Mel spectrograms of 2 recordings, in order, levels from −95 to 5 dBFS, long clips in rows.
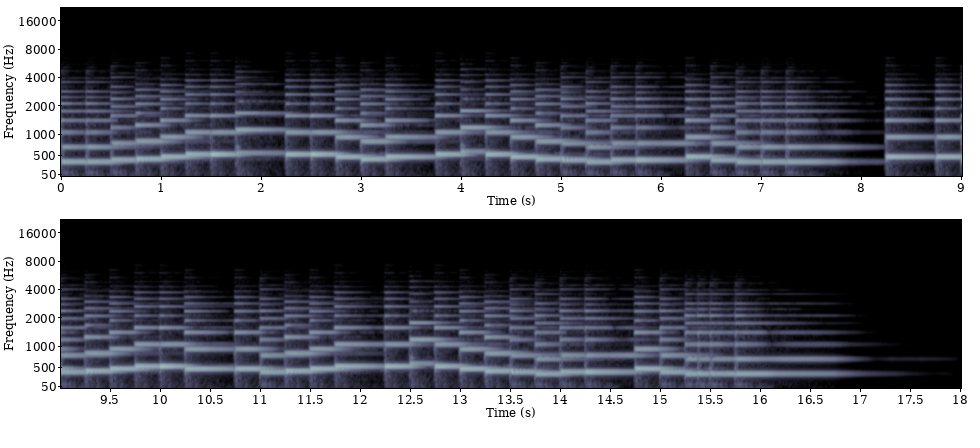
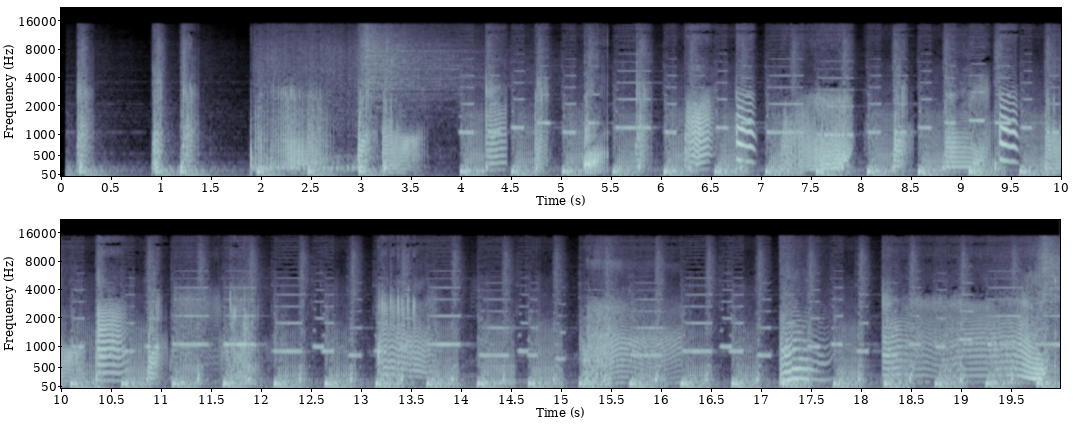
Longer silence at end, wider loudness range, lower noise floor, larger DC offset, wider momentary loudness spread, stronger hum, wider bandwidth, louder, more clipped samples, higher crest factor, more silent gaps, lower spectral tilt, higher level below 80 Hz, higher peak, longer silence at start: first, 1.1 s vs 0 s; about the same, 3 LU vs 3 LU; first, -82 dBFS vs -40 dBFS; neither; about the same, 6 LU vs 7 LU; neither; second, 6.4 kHz vs 15 kHz; second, -32 LUFS vs -19 LUFS; neither; second, 12 dB vs 18 dB; neither; about the same, -6 dB/octave vs -5 dB/octave; second, -68 dBFS vs -32 dBFS; second, -20 dBFS vs 0 dBFS; about the same, 0 s vs 0.05 s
